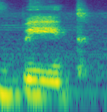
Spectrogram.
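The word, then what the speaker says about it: bathe: बेद बाथ noun है और बेद verb है एक्शन वर्ड है तो इसका जो प्रोनंसिएशन है वो चेंज हो जाता है और स्पेलिंग भी यहां प ई लग जाएगा एंड ी pronounce it एस बेद for example he इज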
